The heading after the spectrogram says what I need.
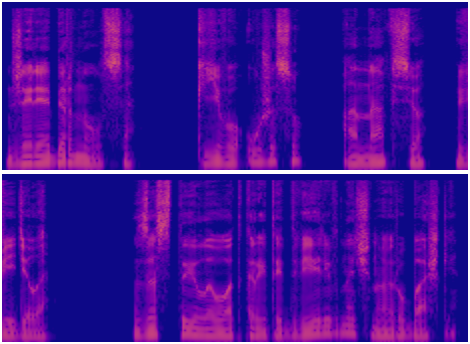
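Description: Slow, deep male audiobook narrator. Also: dark tone, no echo, clean studio sound.

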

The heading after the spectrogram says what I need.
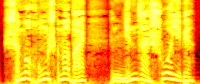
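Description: Brief: excitable old Beijing snack shop manager with a Beijing accent, husky and lively, put on by a male narrator. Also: sits low, moderate pace, no echo, studio quality. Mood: startled. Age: older. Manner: animated, delighted exclamations.

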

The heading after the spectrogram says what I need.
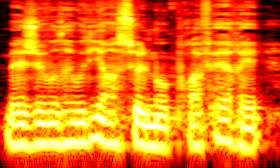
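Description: A man's voice: on the low side, steady tone, fast talker, mellow, close to an everyday voice. A man reading a bold, biting tenant. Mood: insistent. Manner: respectful yet biting, nearly imperious. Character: deferential but bold male tenant seeking a lease.

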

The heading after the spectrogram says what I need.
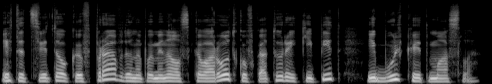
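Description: A narrator reading a children's storybook aloud in a steady, expressive way. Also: mid-range voice, a little fast, no room sound, clean studio sound. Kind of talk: audiobook narration.

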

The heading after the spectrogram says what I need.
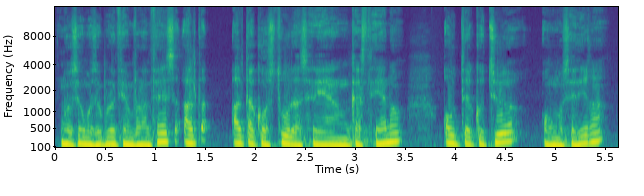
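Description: A man from hosts a music radio program in a loose, rambling way, stopping to correct himself as he goes. His voice sits a little high and sounds mellow and warm. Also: quick pace, slightly rough. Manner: rambling, self-correcting, informal. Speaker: radio host. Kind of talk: casual radio show chat.

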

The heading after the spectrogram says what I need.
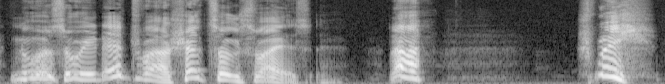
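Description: A man voicing a stern, blustering elderly master perfumer who scolds and mocks loudly, in an audiobook. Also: very high voice, huge pitch swings, extremely slow, gravelly, no room sound, clean studio sound, pitched above the performer's own voice, exaggerated voice. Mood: mocking. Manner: loud, scolding and mocking. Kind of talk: audiobook character voice.

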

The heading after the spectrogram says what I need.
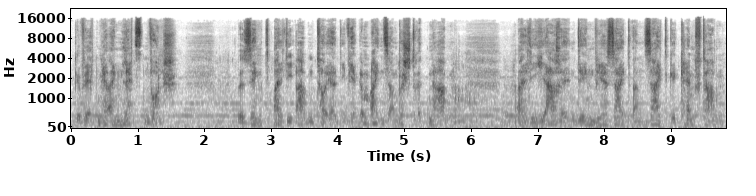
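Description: A man's voice: mid-range voice, moderate pace, creaky, close to an everyday voice. Man acting a proud warlike medieval king, music behind. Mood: dying, solemn. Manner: grandiose, commanding, archaic courtly speech. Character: proud warlike medieval English king, glory-hungry, imperious. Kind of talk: audio drama acting.

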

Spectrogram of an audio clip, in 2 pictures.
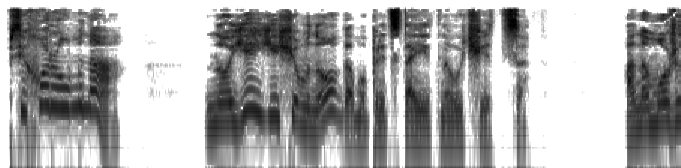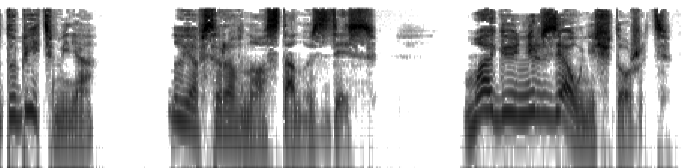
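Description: A wise, calm male sorcerer from a storybook, played by a woman reader. He talks slowly with gentle irony, his pitch moving widely. The sound is dry and close. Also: husky, no echo, exaggerated voice. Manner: calm, unhurried, gently ironic.

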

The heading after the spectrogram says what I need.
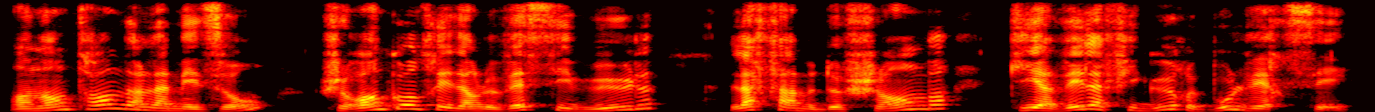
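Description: A woman reading a literary audiobook aloud in a measured, expressive storytelling manner. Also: on the low side. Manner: measured storytelling, lively intonation. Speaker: audiobook reader.

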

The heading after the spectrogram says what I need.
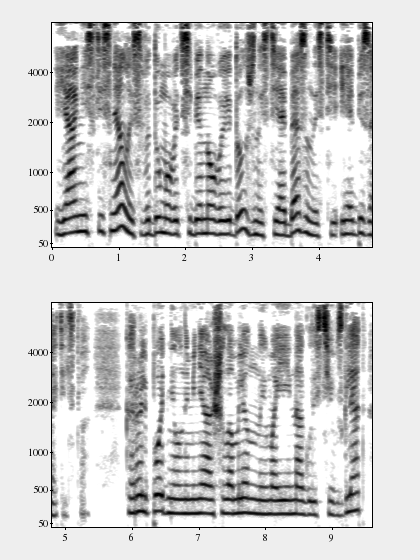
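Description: A woman reading a first-person novel aloud, lively and playful in her storytelling. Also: mid-range voice, dry recording, clean studio sound. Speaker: audiobook narrator.

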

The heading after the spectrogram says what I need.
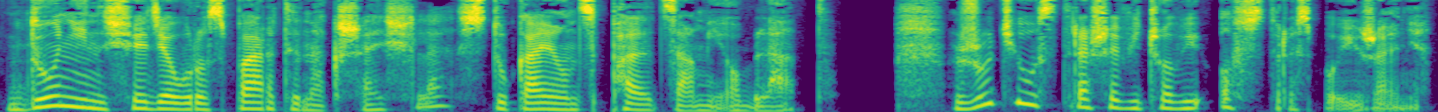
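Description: A woman reads a novel aloud as an audiobook with a wry, expressive delivery. Her voice sits low with a gravelly texture and moves lively up and down. The recording is close and dry. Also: measured pace, dry recording. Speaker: audiobook narrator. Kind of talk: scripted audiobook narration.

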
